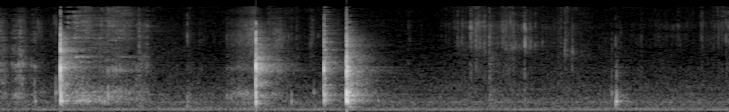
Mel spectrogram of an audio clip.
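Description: About five sharp, unevenly spaced knocks of a kitchen knife on a wooden cutting board as a small onion is cut in half, with faint rustling as its papery skin is peeled off by hand.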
